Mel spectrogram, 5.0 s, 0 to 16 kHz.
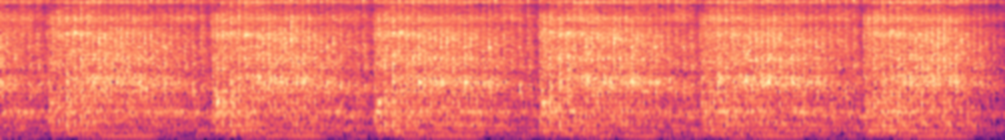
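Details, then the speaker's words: Alfa Romeo 156 1.9 JTD early common-rail diesel with a crank/no-start history idles roughly, swelling and sagging about once a second; low-pressure fuel side checks OK, and the half-bar pressure oscillation is suspected to come from voltage oscillation. "the variation that you saw when the car when the engine was idling badly I believe it is because of the oscillation of the voltage that's why the the pressure is was also oscillating but only half a bar so that is not at all a problem"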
